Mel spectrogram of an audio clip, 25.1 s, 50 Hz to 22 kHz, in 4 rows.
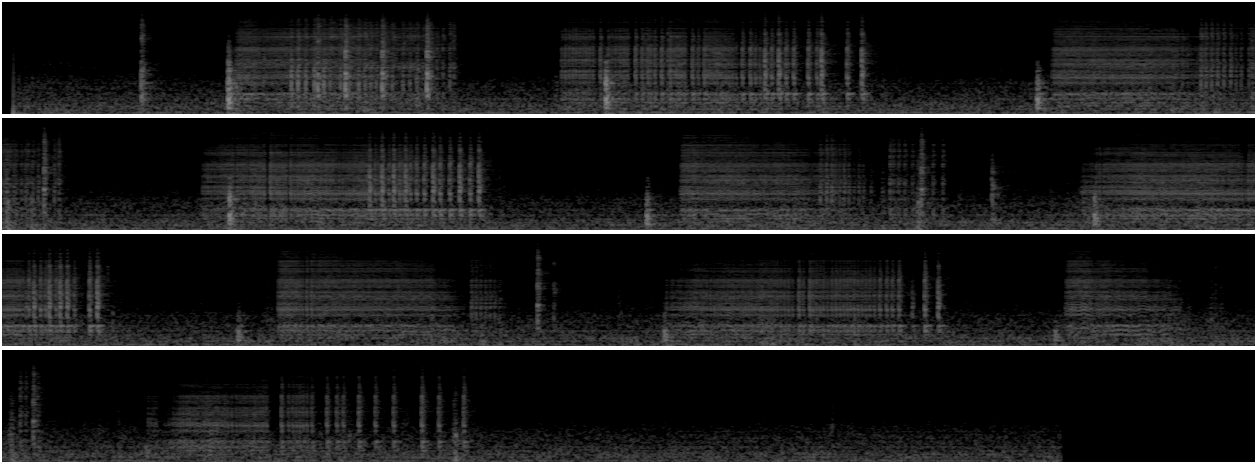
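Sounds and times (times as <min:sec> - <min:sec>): wooden floorboards creaking: 0:01.2 - 0:04.4, 0:05.2 - 0:06.6, 0:07.3 - 0:08.8, 0:09.5 - 0:11.0, 0:11.7 - 0:13.2, 0:15.8 - 0:21.2.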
